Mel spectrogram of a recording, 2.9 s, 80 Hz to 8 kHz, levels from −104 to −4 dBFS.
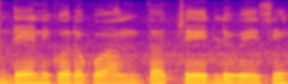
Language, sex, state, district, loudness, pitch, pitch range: Telugu, male, Andhra Pradesh, Krishna, -14 LUFS, 135 Hz, 130-140 Hz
